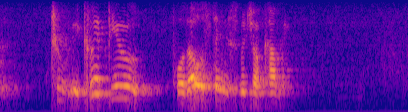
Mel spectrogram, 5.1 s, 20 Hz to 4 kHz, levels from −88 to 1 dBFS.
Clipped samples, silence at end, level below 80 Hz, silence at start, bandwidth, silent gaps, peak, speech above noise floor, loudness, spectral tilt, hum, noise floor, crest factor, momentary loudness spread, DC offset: under 0.1%; 1.45 s; -72 dBFS; 0 s; 4 kHz; none; -6 dBFS; 39 dB; -27 LUFS; -8.5 dB/octave; none; -64 dBFS; 22 dB; 18 LU; under 0.1%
